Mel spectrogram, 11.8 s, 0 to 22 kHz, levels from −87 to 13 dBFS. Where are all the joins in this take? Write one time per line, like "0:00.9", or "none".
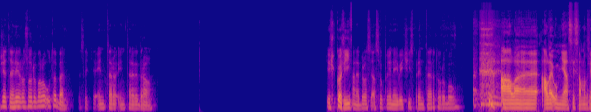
0:07.0
0:09.5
